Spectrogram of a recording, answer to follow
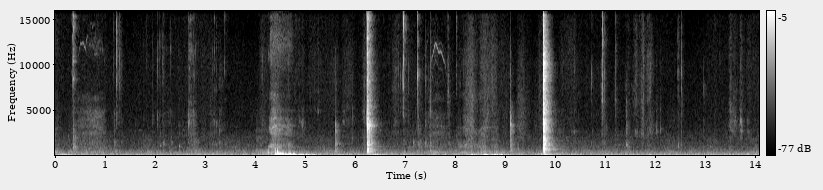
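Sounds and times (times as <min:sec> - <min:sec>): lock and key handling clicks: 0:00.3 - 0:03.4, 0:05.6 - 0:08.0.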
